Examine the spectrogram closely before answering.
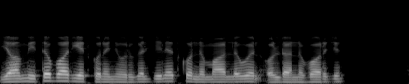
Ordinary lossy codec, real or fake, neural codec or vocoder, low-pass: none; real; none; 3.6 kHz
